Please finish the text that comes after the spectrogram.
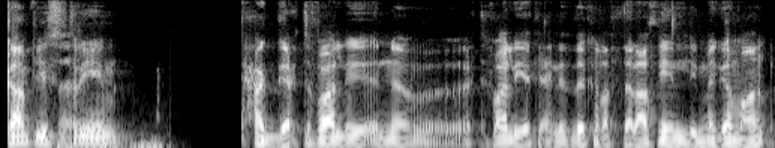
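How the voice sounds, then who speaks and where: A man's voice: lowish voice, little pitch movement, very fast, darkish tone. A man co-hosting a casual gaming podcast, teasing and laughing easily. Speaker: podcast co-host. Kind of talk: casual chat.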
